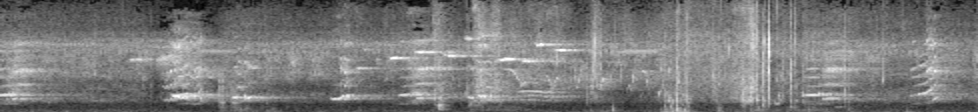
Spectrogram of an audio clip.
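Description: Birds giving repeated short calls, on and off, with a single dull knock about seven seconds in.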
